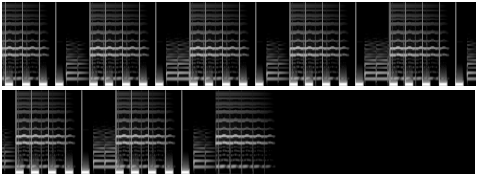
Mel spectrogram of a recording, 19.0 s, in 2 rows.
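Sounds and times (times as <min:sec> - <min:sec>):
sine wave tone: 0:00.0 - 0:01.0, 0:01.8 - 0:03.0, 0:03.8 - 0:05.0, 0:05.8 - 0:07.0, 0:07.8 - 0:09.0, 0:09.8 - 0:11.0, 0:11.8 - 0:13.0, 0:13.8 - 0:15.0.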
